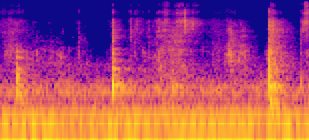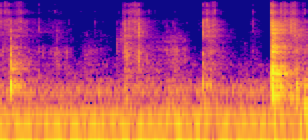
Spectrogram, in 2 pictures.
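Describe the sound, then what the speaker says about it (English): A spoon stirs food in a cooking pot, giving soft scraping and squishing with a few sharp clinks against the metal, close and moderately loud, with no voices. "I'm gonna actually use my spoon here and get us a stir"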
